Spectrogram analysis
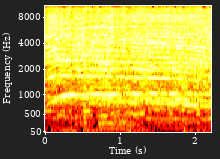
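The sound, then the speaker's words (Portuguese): A live show audience shouts and cheers loudly and continuously, a dense wall of whoops, yells and excited voices sustained at an even level throughout. “Agora a gente quer ouvir um gritão, sabe por quê? Estamos ao vivo. Eu e Patrick Levi vai botar o microfone pra vocês. Quem tá feliz, dá um gritão aí!”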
